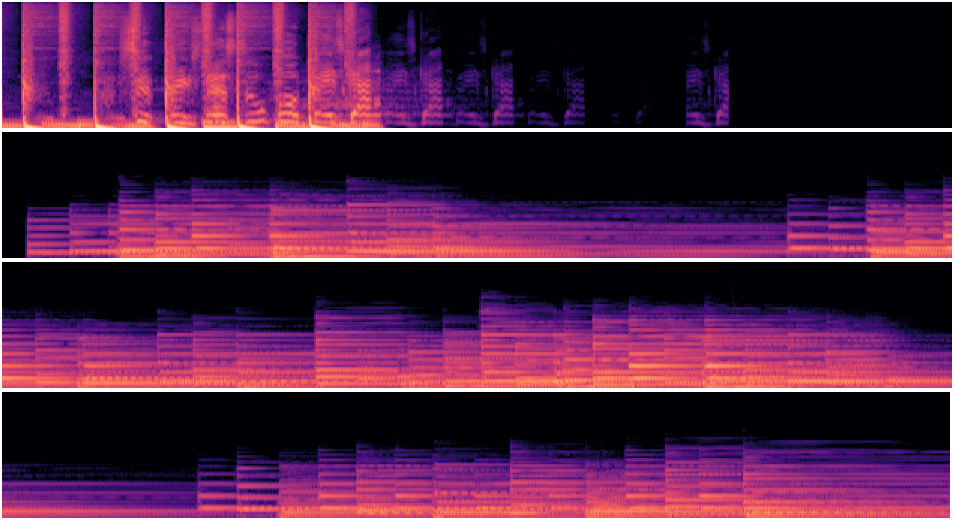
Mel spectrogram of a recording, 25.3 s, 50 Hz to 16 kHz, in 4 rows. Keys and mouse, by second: 0.5 click, 1.6-3.0 drag, 3.5 middle click, 3.8 click, 4.2-4.6 drag, 5.2 shift+middle click, 5.7 click, 6.0 middle click, 7.0 click, 7.5 middle click, 8.0 click, 10.9 click, 11.7-13.0 drag, 12.2 0, 13.4-14.5 drag, 15.5 click, 15.9 click, 16.4 click, 16.8 shift+a, 18.1 click, 18.8 click, 19.7 click, 20.4-23.0 drag, 23.4-25.2 drag.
